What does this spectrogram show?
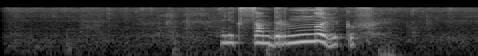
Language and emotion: Russian, angry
